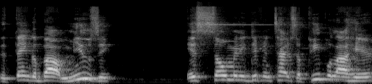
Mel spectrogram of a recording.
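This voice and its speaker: A loud, high-pitched male voice with ordinary pitch variation. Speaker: music producer and live-chat host. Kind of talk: live stream Q&A chat. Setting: online live stream. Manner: casual, filler-heavy.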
